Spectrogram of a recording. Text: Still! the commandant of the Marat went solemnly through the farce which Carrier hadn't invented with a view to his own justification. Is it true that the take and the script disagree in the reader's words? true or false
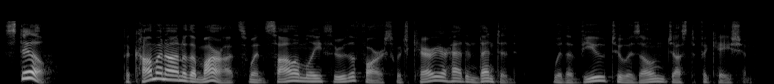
true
